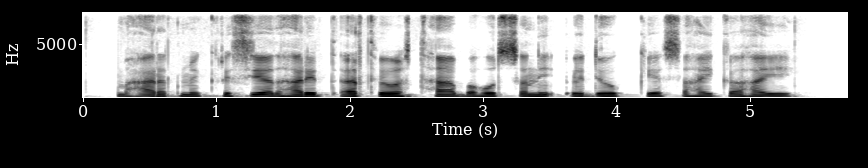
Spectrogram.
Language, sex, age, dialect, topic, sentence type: Magahi, male, 25-30, Central/Standard, agriculture, statement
